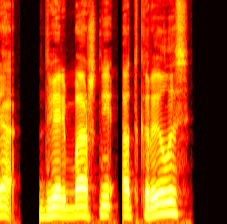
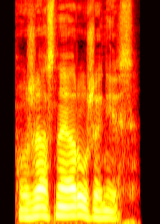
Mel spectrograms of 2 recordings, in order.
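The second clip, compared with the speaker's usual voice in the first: usual speaking voice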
